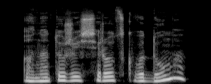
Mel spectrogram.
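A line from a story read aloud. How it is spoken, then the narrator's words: Confused mumble. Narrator (Russian): Растерянно пробормотала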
